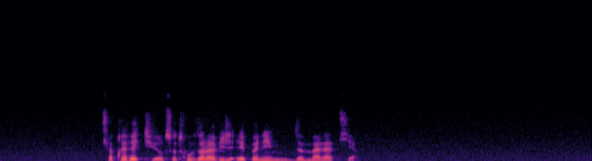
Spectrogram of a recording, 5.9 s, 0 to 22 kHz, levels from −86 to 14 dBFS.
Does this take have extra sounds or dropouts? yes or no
no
